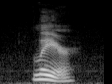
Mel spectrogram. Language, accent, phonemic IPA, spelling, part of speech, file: English, US, /ˈleɪ.ɚ/, layer, noun / verb, En-us-layer.ogg
- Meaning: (noun) 1. A single thickness of some material covering a surface 2. A single thickness of some material covering a surface.: An item of clothing worn under or over another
